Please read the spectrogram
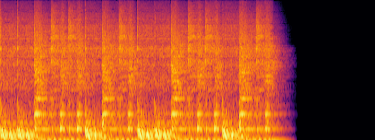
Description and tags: amen break with an amp effect applied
